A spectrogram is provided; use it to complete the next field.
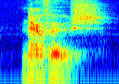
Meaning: nervous, anxious, jumpy
- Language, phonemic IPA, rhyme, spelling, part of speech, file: Dutch, /nɛrˈvøːs/, -øːs, nerveus, adjective, Nl-nerveus.ogg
